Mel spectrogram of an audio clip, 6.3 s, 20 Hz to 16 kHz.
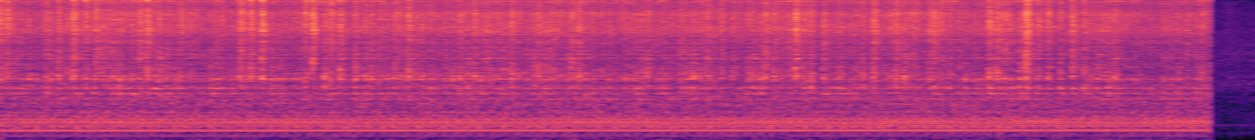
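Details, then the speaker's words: Turbocharged DC2 Integra at idle, turbo gasket blown: loud raw blat with steady drone and ragged puffing, too open for a sealed exhaust. Exhaust leak at turbo gasket. "Alright, so my gasket exploded on my turbo. It is what it is."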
